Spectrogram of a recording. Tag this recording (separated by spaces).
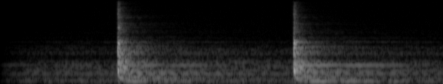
metal sustain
